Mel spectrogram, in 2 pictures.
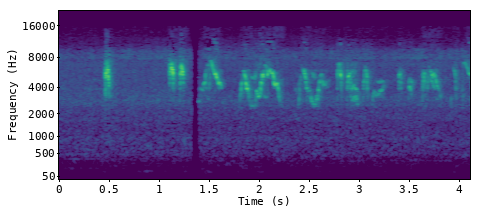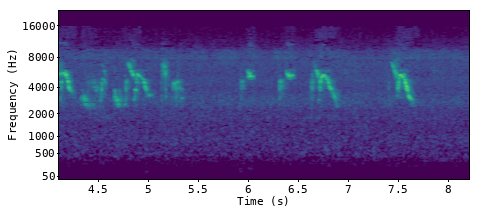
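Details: Busy twittering from a White wagtail: a dense run of high, quick, wavering chirps in the first half, then spaced single sharp notes, one after another, against quiet background noise.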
